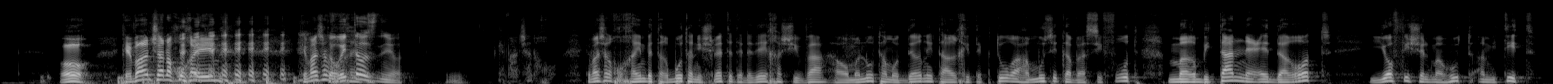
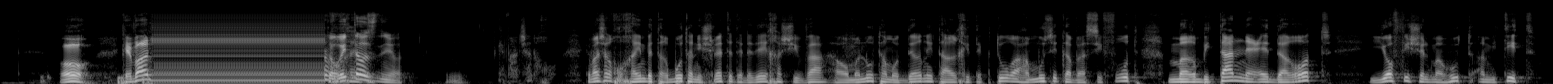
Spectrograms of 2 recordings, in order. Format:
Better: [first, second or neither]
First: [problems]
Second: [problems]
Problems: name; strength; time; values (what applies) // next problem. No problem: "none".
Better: first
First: none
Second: audio freezing; at 1.5 s for 1.5 s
